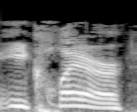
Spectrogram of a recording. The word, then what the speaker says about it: eclair: No, if you're in New York, you say aclair. I always said it. How do you say it? Aclair. I've always said it. Aclair. I always said it. E-clair. And people in New York say aclair.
